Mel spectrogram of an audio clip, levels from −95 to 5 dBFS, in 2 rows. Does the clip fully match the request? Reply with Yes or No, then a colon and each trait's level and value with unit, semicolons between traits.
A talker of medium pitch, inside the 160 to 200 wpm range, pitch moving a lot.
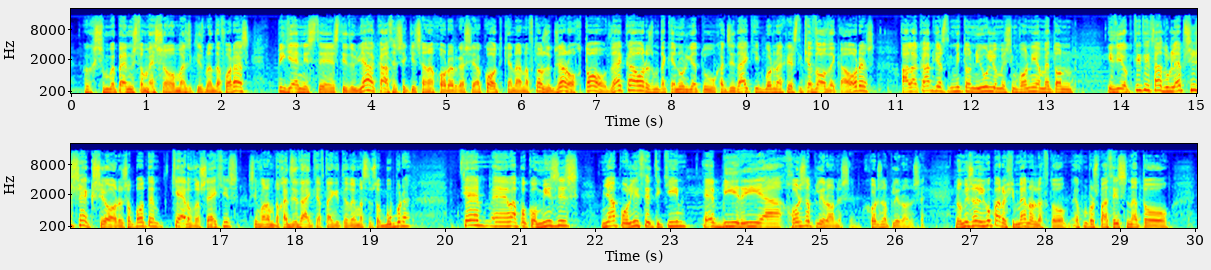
Yes: medium, 145 Hz; average, 165 wpm; wide, 7.0 semitones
